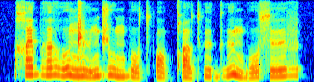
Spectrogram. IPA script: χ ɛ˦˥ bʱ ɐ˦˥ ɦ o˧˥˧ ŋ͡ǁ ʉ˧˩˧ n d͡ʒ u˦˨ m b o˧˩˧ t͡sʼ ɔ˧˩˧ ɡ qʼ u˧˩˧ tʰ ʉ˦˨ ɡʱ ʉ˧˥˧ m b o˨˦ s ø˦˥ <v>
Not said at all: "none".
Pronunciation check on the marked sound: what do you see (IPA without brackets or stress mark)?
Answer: v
